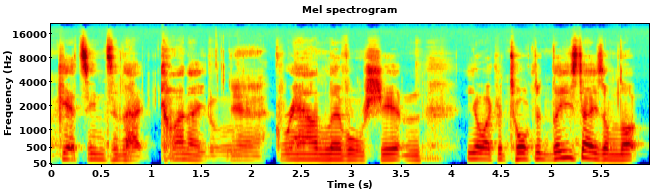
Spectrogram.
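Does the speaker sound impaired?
Yes: cleft palate; teeth and braces completed at age 21.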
